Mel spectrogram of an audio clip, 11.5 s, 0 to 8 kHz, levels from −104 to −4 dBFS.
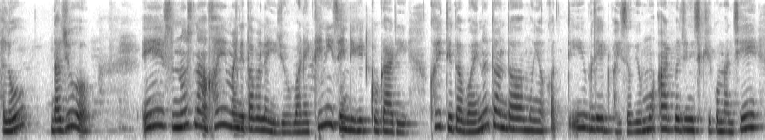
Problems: continuous background conversations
